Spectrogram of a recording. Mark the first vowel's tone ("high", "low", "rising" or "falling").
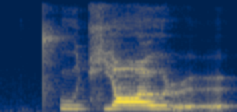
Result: high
